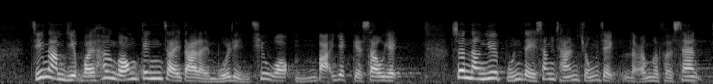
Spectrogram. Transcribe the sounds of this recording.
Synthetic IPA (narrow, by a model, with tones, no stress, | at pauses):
t͡siː˨˥naː˨mjiː˨p̚wɐ˨jɦœː˥ŋkɔː˨˥ŋkɪ˥ŋt͡sɐ˧jt̪aː˨jlɐ˨˩jmuː˨˧jliː˨˩nt͡sʰiː˥wkɔː˧m̩˨˧paː˧k̚jɪ˥t̚kːɛː˧sɐ˥wjɪ˧k̚ | sɵ˥nt̪ɐ˨˧˥ŋjyː˥puː˨˥nt̪e˨jsɐ˥ŋt͡sʰaː˨˥nt͡ʃʊ˨˥ŋt͡sɪ˨k̚lœː˨˧ŋkɔː˧pʰɛ˨sɛː˥n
